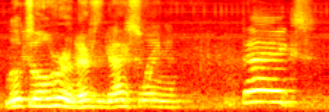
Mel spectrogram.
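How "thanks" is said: high, cheery thanks; dangling man. Acted. Dangling man thanking from the rope, high and carefree.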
